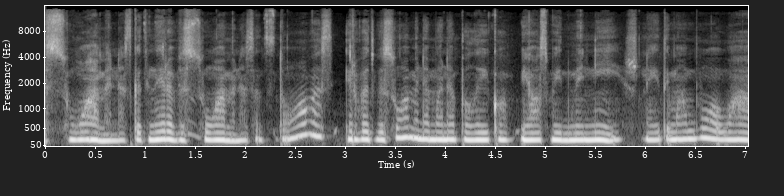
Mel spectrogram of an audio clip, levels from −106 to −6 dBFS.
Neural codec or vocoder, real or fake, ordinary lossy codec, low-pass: vocoder, 48 kHz, 128 mel bands, Vocos; fake; MP3, 96 kbps; 14.4 kHz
